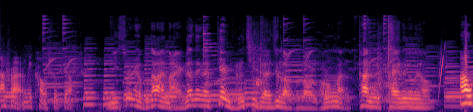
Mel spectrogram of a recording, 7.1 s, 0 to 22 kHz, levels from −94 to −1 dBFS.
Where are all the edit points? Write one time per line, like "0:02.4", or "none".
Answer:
none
